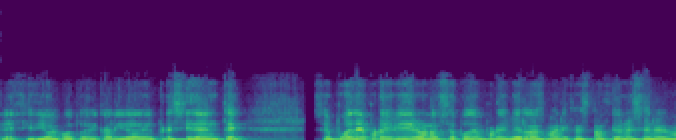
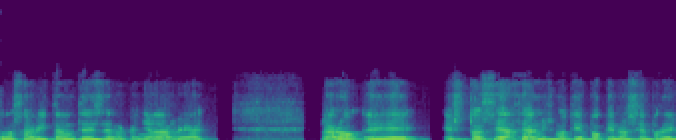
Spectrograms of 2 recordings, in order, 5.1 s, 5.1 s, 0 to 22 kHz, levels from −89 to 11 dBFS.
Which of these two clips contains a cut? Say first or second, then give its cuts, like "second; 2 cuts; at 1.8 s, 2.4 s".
first; 1 cut; at 2.2 s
